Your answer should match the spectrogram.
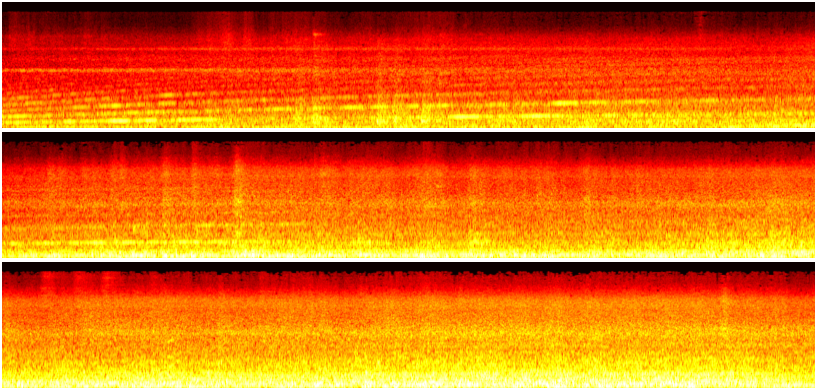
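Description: Moscow Metro 'Rusich' train accelerating away from a station, heard from inside the car: its traction motor whine rises in pitch for about the first fifteen seconds and levels off. The rumble of wheels on rail then grows louder and steadier as the train reaches running speed.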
